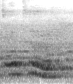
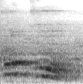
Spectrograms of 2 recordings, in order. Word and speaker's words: cocô: E tenho a palavra cocô, que são fezes.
